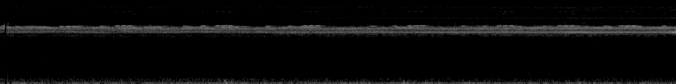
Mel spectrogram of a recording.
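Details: Wild bell cricket singing in riverside woodland: an even, sustained high metallic trill throughout, with little change in loudness and quiet low-pitched background noise.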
